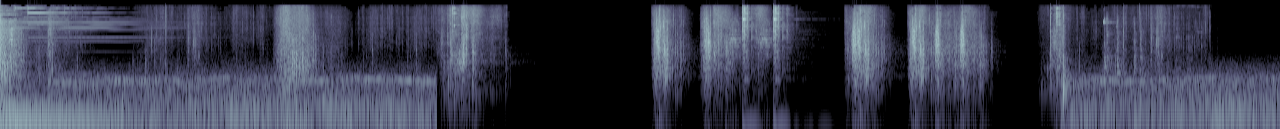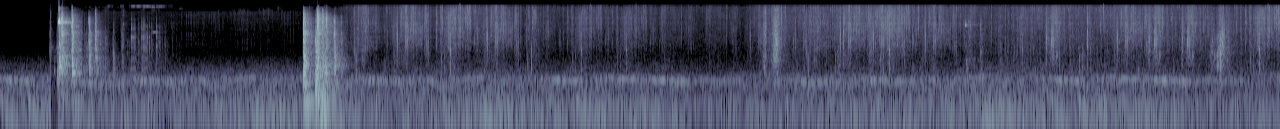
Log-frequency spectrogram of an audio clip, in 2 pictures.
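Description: A low, eerie droning hum fills an echoing cave.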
